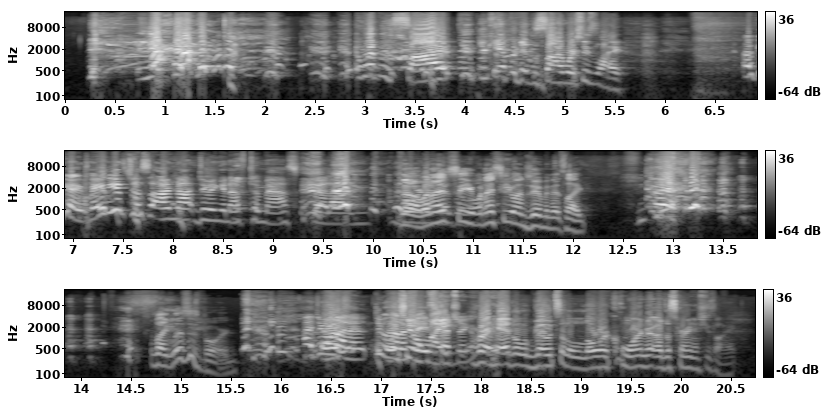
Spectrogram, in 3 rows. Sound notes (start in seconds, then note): 0.2 laughing; 6.2 sighs; 12.7 laughing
